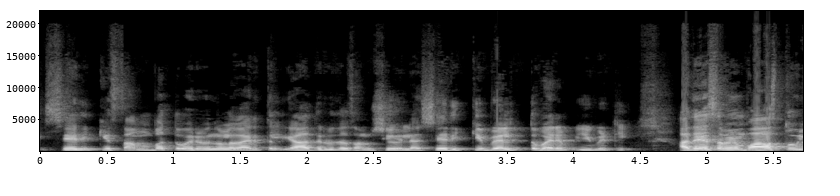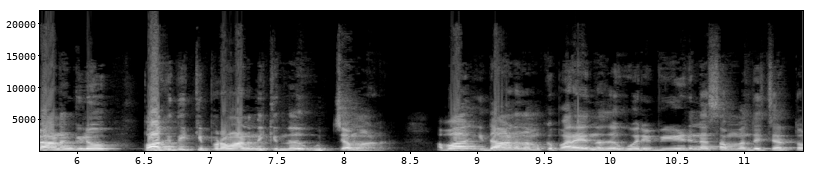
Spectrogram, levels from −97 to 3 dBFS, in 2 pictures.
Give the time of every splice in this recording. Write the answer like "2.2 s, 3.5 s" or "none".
none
